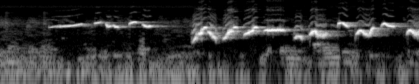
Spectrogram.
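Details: Recently moulted young white-rumped shama, a caged bird of Arko Tangerang stock from Pemalang, Indonesia, delivers a clear, wavering whistle, a pause, then an energetic string of rapid, varied slurred notes swooping up and down.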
